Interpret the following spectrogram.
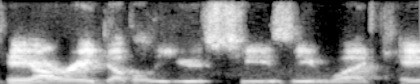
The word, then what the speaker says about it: Krawczyk: C-Z-Y-K is pronounced Czech as in checkbook, and now you speak Polish about as well as I do.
